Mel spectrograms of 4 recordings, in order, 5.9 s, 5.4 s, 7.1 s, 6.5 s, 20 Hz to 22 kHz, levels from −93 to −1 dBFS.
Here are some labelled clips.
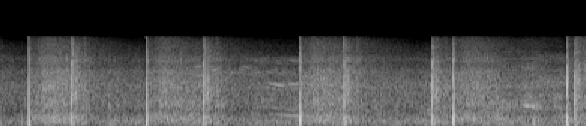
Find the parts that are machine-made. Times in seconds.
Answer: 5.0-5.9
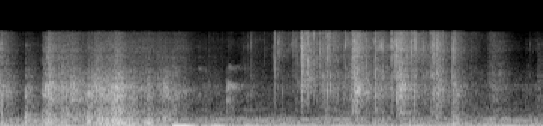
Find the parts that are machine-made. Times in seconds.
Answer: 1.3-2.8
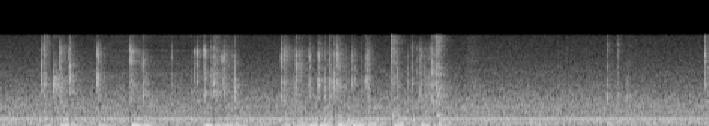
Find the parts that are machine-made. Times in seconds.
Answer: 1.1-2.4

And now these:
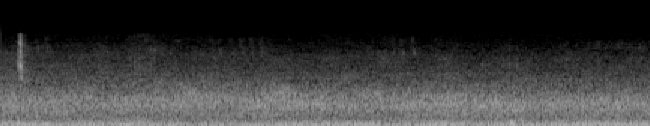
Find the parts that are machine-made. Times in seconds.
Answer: none

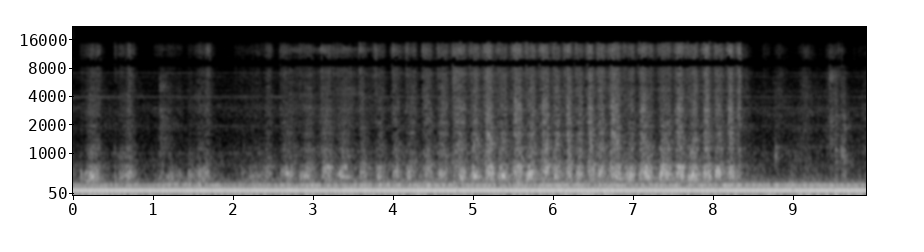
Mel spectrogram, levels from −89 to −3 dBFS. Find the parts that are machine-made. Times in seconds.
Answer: 2.7-3.8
